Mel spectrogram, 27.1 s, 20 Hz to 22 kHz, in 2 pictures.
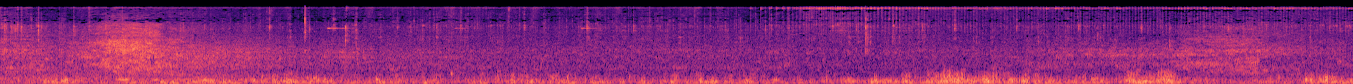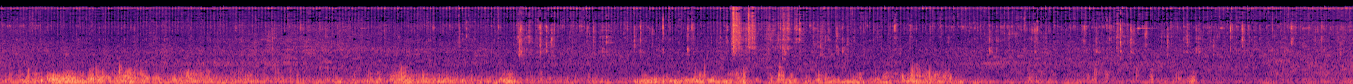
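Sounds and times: bicycle clicks and rattles: 0.0s - 27.0s
wind and road noise rumble: 0.0s - 27.0s.

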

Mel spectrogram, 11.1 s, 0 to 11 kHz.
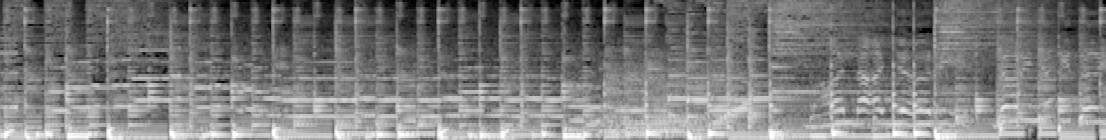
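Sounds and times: electronic keyboard melody: 0.0s - 11.0s
drum beat: 2.6s - 9.8s.

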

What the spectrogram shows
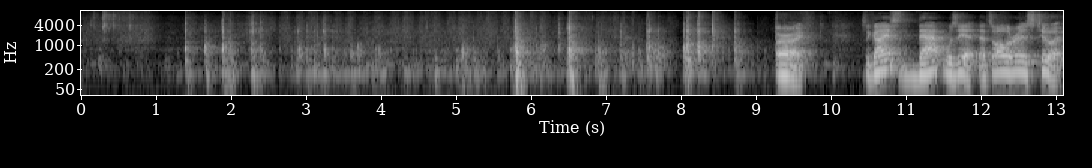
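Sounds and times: screwdriver clicking and scraping: 1.4s - 3.4s.

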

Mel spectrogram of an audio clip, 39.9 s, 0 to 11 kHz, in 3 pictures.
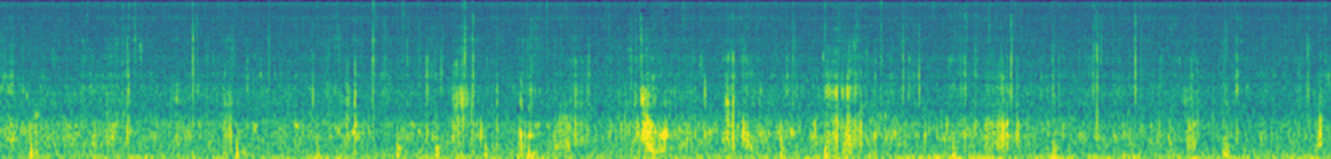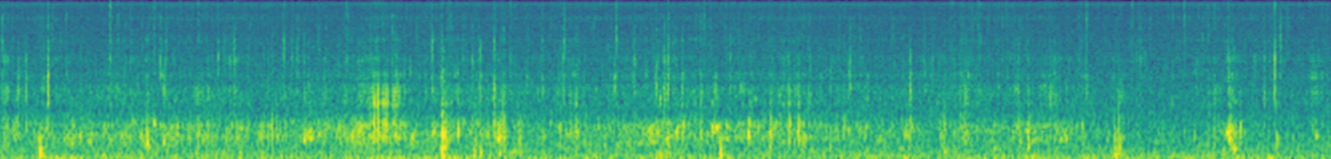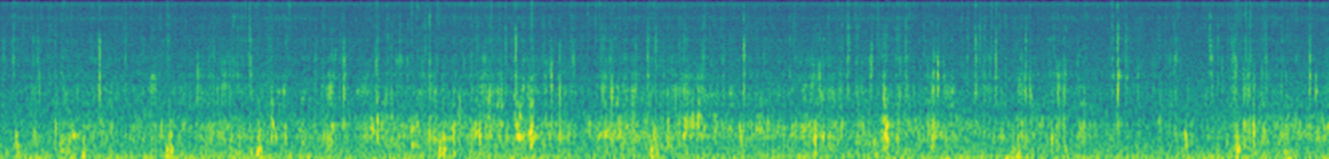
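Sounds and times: muffled underwater wash: 0.0s - 39.9s
underwater clicks and pops: 1.1s - 16.3s.

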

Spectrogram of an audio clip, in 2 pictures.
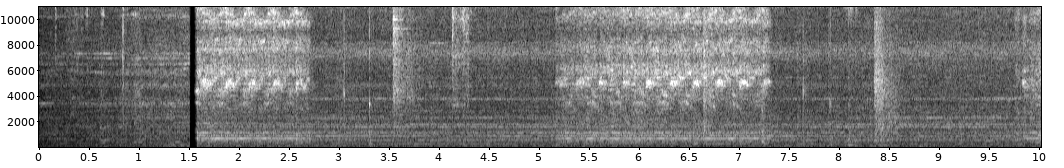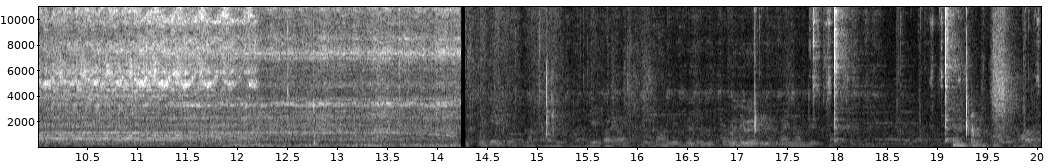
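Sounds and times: valve seat cutter whirring: 0.2s - 14.3s.

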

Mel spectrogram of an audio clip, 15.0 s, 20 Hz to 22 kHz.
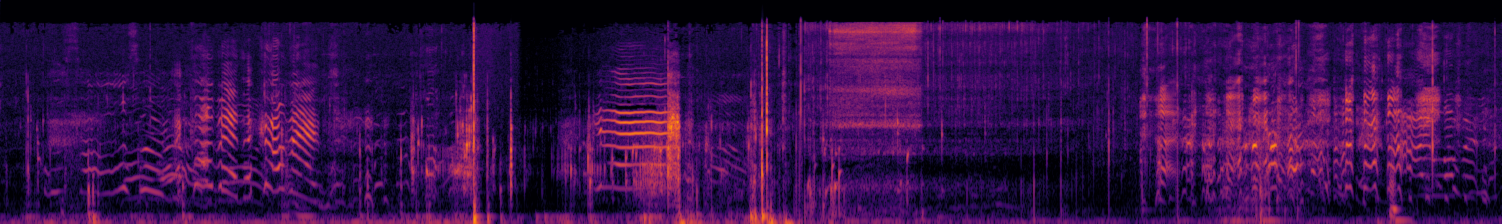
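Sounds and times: sea water sloshing: 0.0s - 15.0s
voices chattering and laughing: 0.6s - 4.6s, 11.4s - 15.0s
underwater bubbling hiss: 8.0s - 11.4s.

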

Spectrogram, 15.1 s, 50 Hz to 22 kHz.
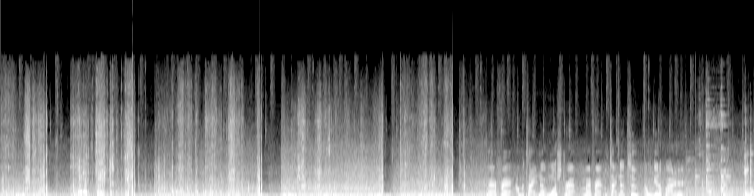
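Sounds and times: straps scraping against steel: 0.0s - 9.5s
steady low rumble: 0.0s - 15.0s.

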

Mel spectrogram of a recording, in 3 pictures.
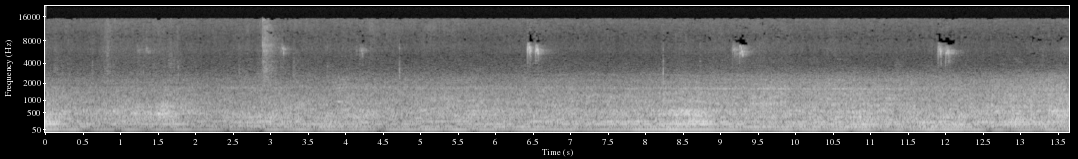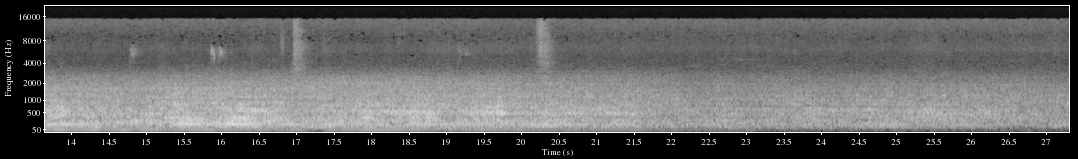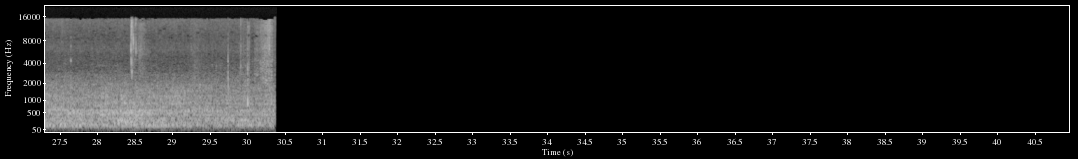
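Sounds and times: helicopter rotor drone: 0.0s - 30.4s.

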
